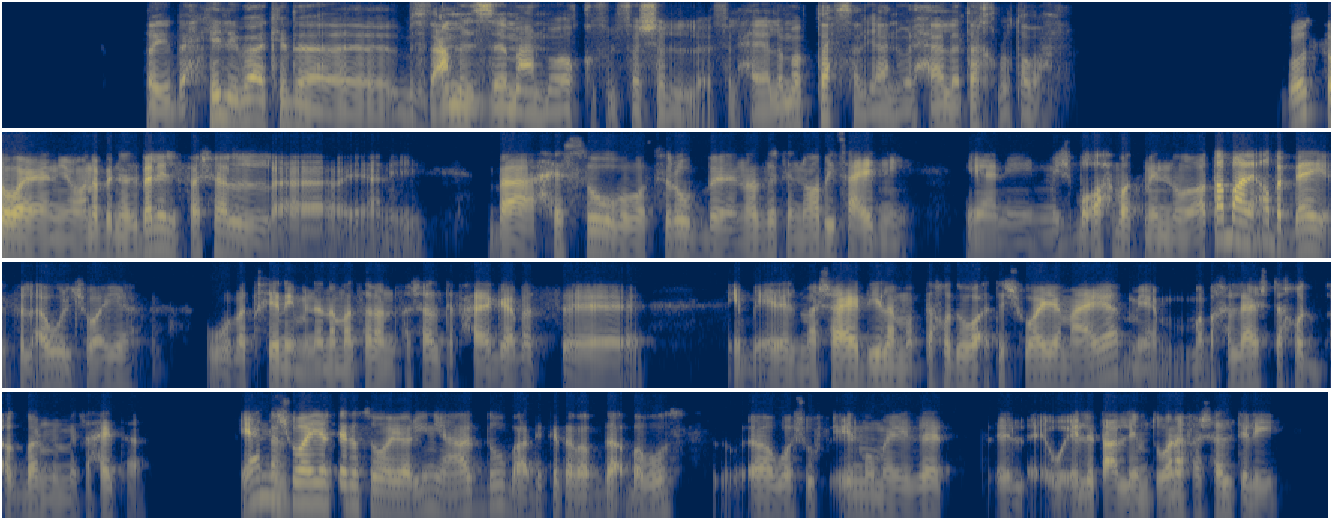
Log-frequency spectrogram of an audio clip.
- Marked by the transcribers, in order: other background noise
- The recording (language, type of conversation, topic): Arabic, podcast, إزاي بتتعامل مع الفشل لما بيحصل؟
